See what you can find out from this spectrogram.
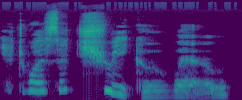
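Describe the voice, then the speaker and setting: A woman voicing a drowsy, sulky male dormouse in a storybook, with a hoarse, feeble whisper and drawn-out words. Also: a little high, big pitch swings, voice pushed up, exaggerated voice. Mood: sleepy. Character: sleepy, sulky male dormouse telling a slow tale.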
